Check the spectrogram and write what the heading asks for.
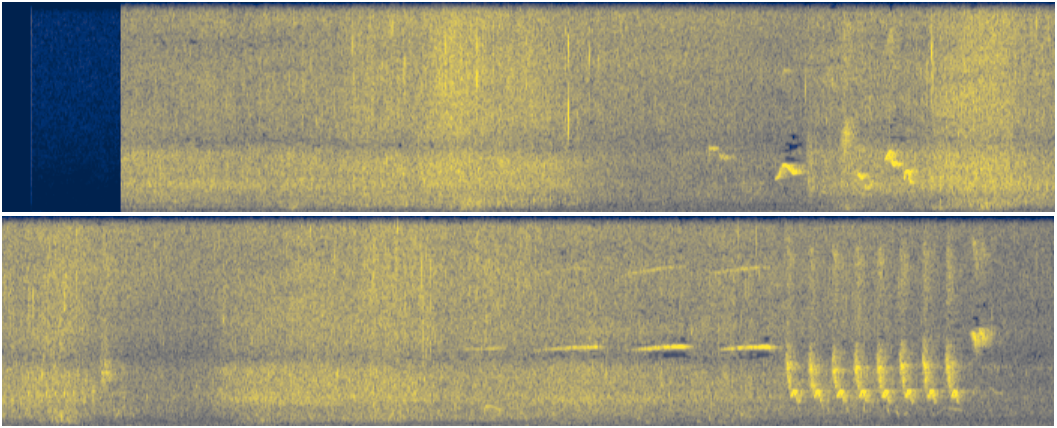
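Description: Sea waves washing in and receding, the surf swelling and falling every few seconds, with birds chirping over it; the sound starts about a second in. Near the end a bird gives a quick run of about nine even chirps.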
